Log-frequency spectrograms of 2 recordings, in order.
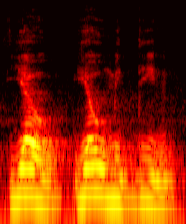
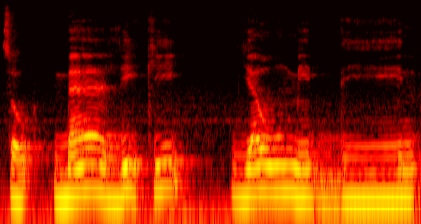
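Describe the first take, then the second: First: "Yawmiddin" with an English long yo; wrong yo. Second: "Maliki Yawmiddin" very slow, short yaw; correct slow. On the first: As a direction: say "yo" like English, the mistake. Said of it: "but they would say". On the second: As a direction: recite slowly with a short yaw. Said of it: "it's yo". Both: Shown as a demonstration.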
